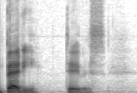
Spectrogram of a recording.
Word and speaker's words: Bette: Oh, Davis pronounced her name Betty Davis.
